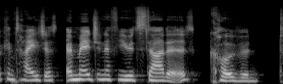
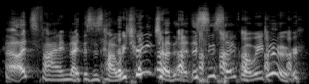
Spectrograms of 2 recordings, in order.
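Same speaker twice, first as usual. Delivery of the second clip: high breezy cover-up; lightly hammed-up reassurance; mock breezy cover; 4 semitones higher than usual. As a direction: brush it off brightly, covering awkwardness. Covering awkward silence.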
